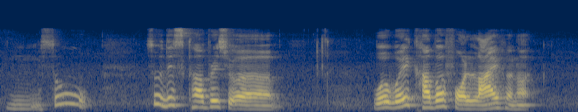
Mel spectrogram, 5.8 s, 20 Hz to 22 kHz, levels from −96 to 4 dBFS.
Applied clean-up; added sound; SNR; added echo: none; none; none; none.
